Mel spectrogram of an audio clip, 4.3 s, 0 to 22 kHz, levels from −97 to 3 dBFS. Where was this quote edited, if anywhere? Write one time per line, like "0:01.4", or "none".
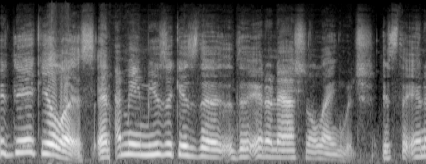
0:01.1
